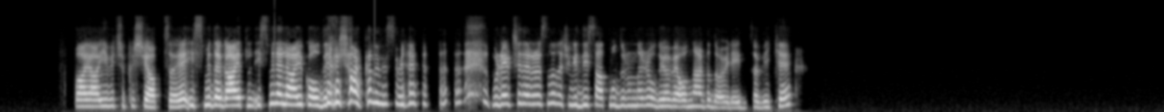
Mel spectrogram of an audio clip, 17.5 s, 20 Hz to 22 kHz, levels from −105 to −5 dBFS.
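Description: At 4.11 s and again at 5.61 s the speech carries a bit error spike, a single flipped bit that throws a sample or a few by a power of two before it snaps back. Each is a sharp, signal-unrelated tick peaking near about −22 dBFS and about −16 dBFS, the first spanning a few samples. On a waveform each is a lone needle; on a spectrogram, a thin full-height vertical line.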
